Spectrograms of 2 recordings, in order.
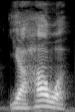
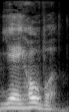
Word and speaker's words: Yahweh: Without the Masoretic text vowel points above these dots and dashes, above and below, it would be called Yah-ha-wah-ha, Yahweh. That would be the correct pronunciation. Okay, not Jehovah.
